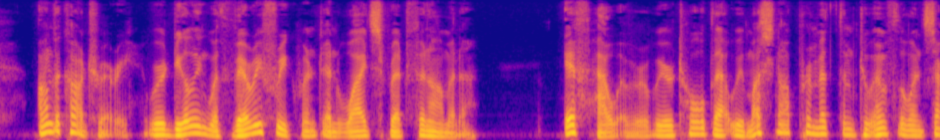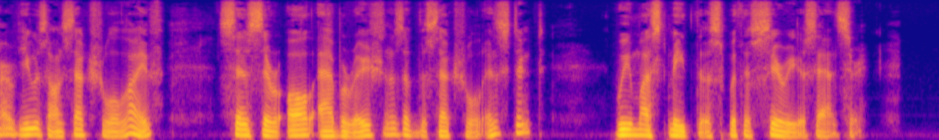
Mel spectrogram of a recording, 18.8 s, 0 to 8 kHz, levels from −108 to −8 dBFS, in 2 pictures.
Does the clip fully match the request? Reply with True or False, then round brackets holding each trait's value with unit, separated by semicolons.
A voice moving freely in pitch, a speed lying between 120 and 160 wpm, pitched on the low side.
False (4.1 semitones; 150 wpm; 110 Hz)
